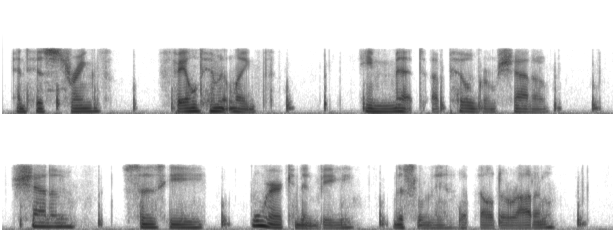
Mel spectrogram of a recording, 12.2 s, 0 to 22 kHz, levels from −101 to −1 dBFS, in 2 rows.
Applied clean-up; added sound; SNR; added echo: neural diffusion model UNIVERSE++.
